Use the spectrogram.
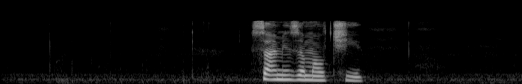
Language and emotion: Russian, angry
